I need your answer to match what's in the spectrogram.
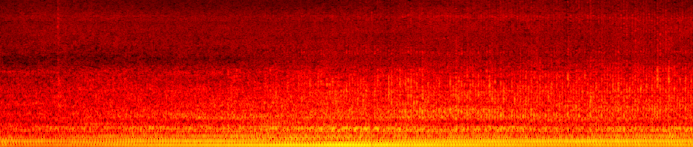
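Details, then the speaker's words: Chrysler off-road van engine running with no exhaust line fitted, just after starting first try. It holds a loud, raw, steady idle, even and smooth with no knocks, misses or odd noises. The engine sounds healthy. "voilà il démarre vraiment aux quarts ça c'est vraiment nickel pas de trucs bizarres rien du tout"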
